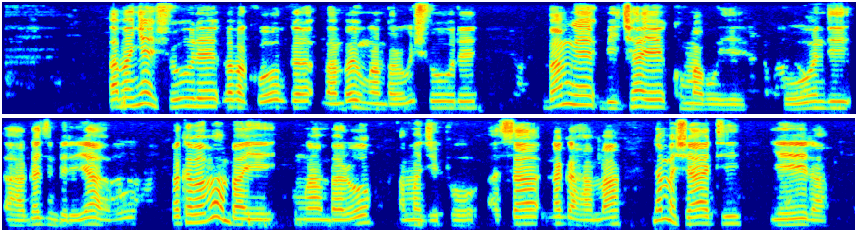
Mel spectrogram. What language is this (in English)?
Rundi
